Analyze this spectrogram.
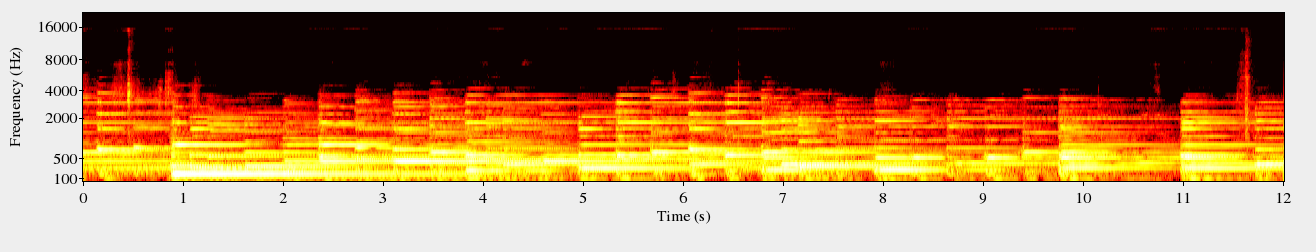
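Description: Background piano music, a melody of notes and chords struck one after another.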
